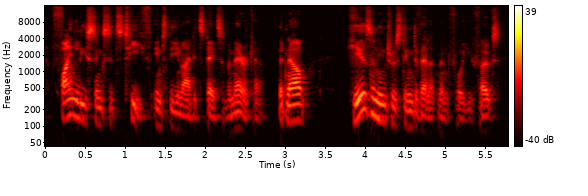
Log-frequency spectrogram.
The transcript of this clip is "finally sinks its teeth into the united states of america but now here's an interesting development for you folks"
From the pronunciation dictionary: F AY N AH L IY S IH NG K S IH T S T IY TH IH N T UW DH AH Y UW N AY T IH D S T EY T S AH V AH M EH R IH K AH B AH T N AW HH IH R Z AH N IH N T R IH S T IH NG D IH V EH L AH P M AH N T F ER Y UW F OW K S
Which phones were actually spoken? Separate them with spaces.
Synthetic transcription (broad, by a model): F AY N L IY S IH NG K S IH T S T IY TH IH N T UW DH AH Y UW N AY T IH D S T EY T S AH V AH M EH R IH K AH B AH T N AW HH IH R Z AH N IH N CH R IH S T IH NG D IH V EH L AH P M AH N T F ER Y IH F OW K S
